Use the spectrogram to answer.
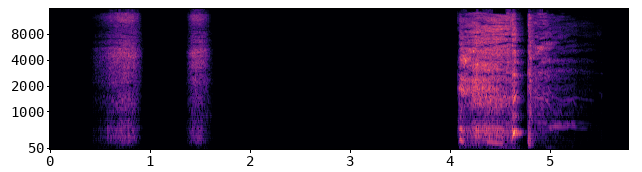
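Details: Persistent coughing fit the person says they can't stop: two short breathy coughs, then a longer harsh cough burst.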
